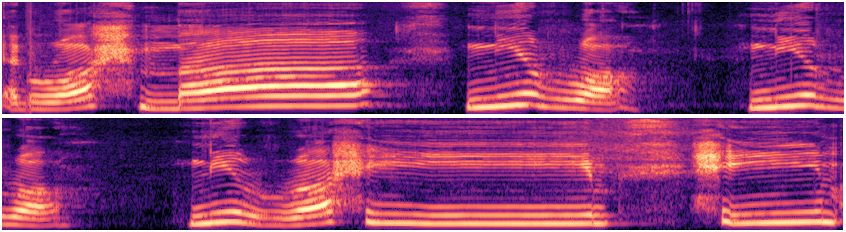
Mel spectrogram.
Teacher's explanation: میم کو ادا کرتے ہوئے ناک کے اندر آواز نہیں جائے گی۔ الرحیم، حیم ادا کرتے ہوئے بھی ناک کے اندر آواز نہیں جائے گی۔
